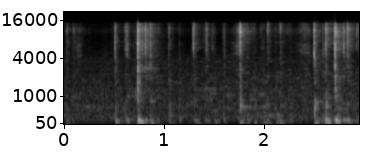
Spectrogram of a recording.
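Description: Keys clatter on a computer keyboard as text is typed into a chatbot builder, irregular clusters of close, crisp clicks with brief pauses between bursts, no voice over them.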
